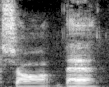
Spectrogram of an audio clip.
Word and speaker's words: Shabbat: Strong's Concordance H7673, Shabbat, and it's pronounced like Shabbath.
